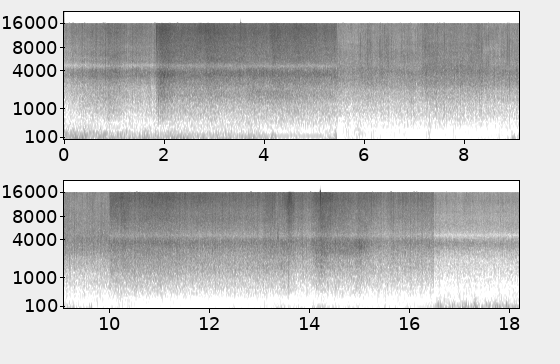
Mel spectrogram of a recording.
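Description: Meat and vegetables sizzling on a hot flat griddle, a steady frying hiss that jumps in level a few times, with brief louder flares as the food is turned with a metal spatula. Near the end the sizzling stops and lower rustling takes over.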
